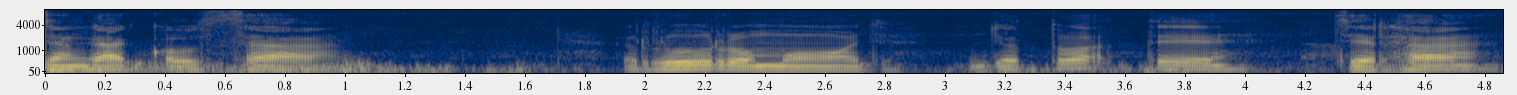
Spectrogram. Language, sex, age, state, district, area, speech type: Santali, male, 45-60, Odisha, Mayurbhanj, rural, spontaneous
